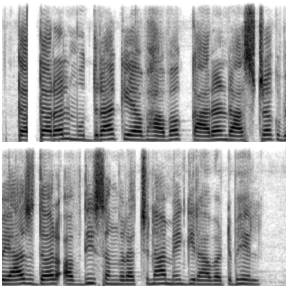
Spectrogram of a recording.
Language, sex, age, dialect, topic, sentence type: Maithili, female, 60-100, Southern/Standard, banking, statement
